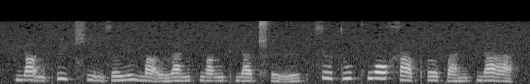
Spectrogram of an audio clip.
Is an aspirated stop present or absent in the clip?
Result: present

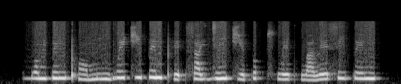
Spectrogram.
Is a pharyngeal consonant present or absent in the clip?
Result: absent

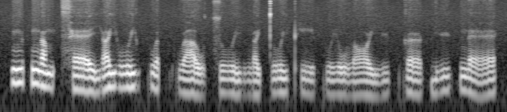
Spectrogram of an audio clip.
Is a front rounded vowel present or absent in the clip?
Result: present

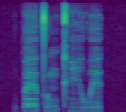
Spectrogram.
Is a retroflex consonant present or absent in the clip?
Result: absent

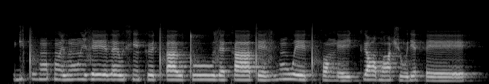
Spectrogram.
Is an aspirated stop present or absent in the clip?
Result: absent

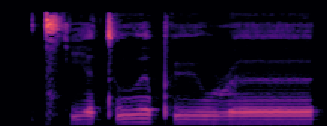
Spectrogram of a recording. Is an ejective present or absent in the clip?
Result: present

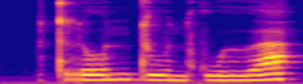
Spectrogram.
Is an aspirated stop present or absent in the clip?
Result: absent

